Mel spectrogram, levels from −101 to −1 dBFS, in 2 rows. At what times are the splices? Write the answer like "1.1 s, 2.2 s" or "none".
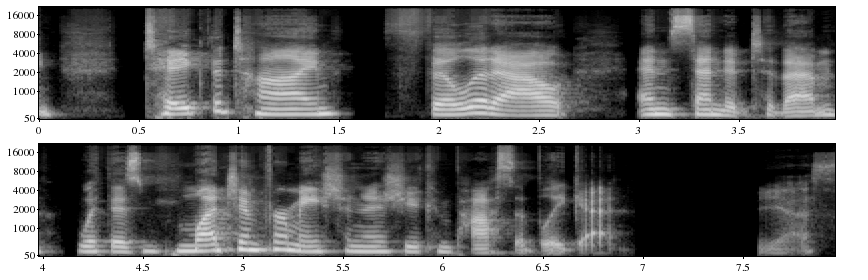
none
